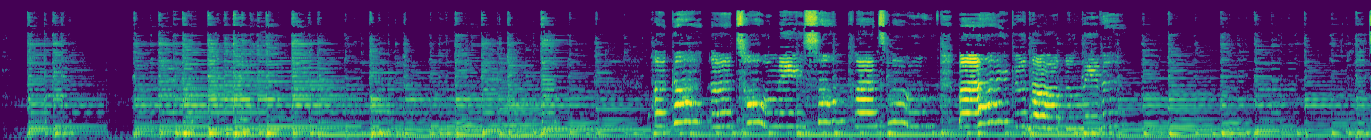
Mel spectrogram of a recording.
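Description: Acoustic guitar playing a song's intro: a chord about half a second in that rings and fades, then steady playing from about three seconds on. A woman's voice sings without clear words over the guitar for about ten seconds from the middle.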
